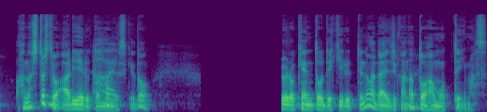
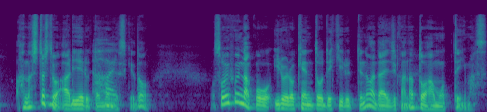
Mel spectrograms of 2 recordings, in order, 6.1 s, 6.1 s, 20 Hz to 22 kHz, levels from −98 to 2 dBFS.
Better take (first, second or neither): second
